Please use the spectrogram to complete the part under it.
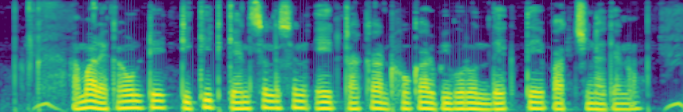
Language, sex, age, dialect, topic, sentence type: Bengali, male, 18-24, Jharkhandi, banking, question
